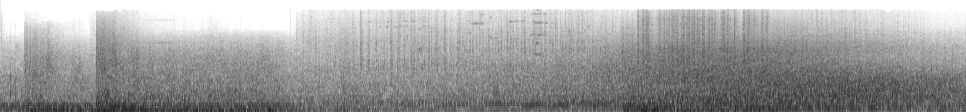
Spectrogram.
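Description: Shells explode in heavy blasts.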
